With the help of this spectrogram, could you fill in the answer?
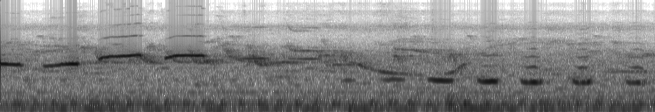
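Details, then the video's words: White-rumped shama, a fighter bird, singing to provoke a rival: clear high whistled notes, then lower slurred phrases and a short run of repeated falling notes, over a low background hum. "MURAI MACET MALAS BUNYI LANGSUNG RESPON."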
